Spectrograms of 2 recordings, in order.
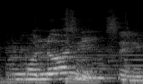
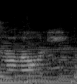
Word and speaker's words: Maloney: Everything is silent G. Okay, next. Next one. Mom. Moloni. Moloni. Moloni. Not Molovni. Moloni. Ken, what's the correct? Moloni. Ken. Ken is Maloney.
